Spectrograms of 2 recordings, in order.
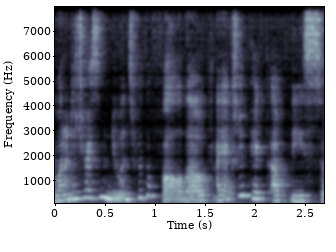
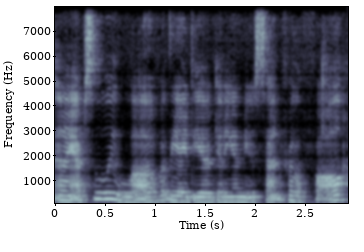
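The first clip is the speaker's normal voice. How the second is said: usual speaking voice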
